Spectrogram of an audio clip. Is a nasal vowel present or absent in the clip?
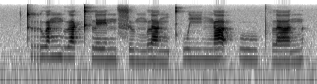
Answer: absent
